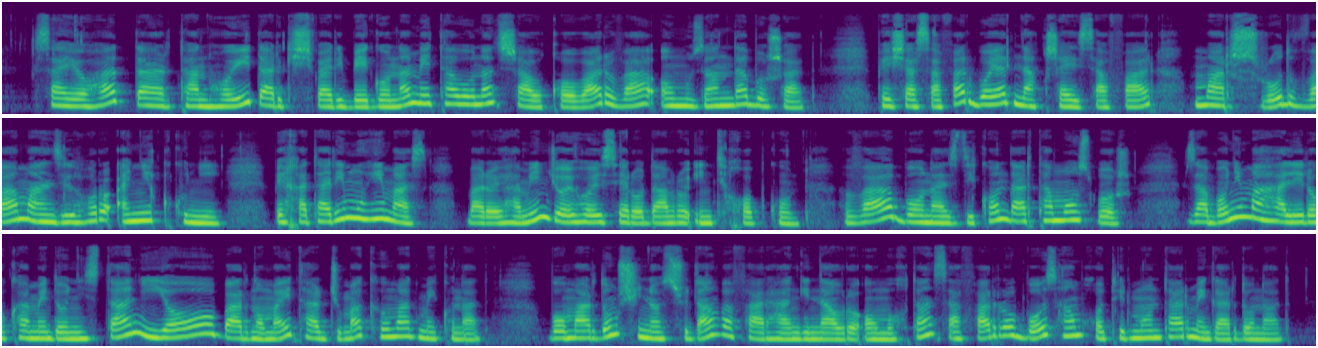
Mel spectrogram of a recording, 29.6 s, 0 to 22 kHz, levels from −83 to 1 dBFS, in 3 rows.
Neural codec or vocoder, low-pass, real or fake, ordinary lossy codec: none; 14.4 kHz; real; none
